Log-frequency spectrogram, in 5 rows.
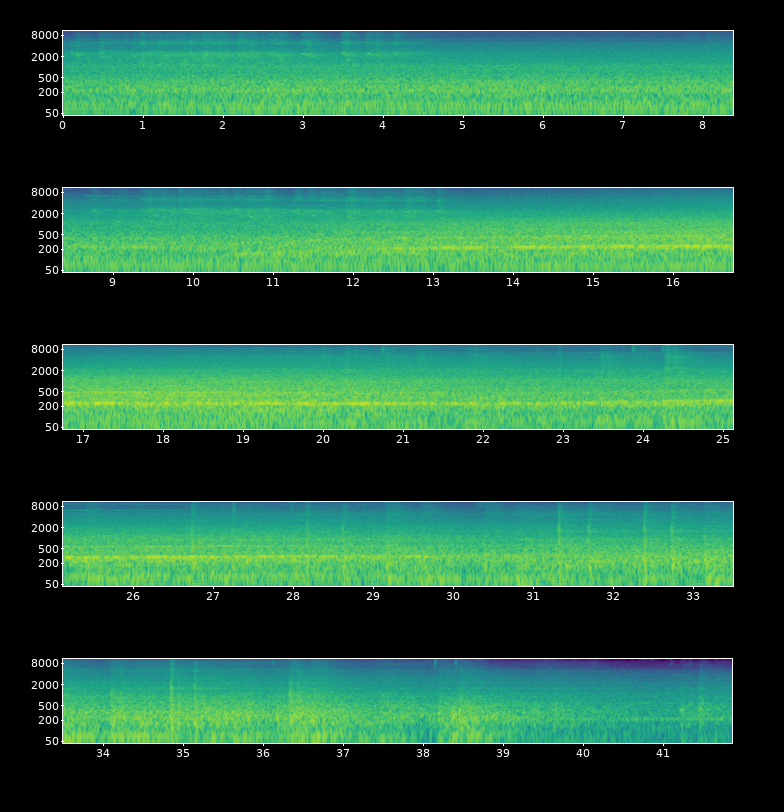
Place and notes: Legnica, Polska - birds vs train
Legnica, Poland, 10 October 2014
